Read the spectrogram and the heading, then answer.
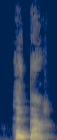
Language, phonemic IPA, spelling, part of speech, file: Dutch, /ˈhɑudbar/, houdbaar, adjective, Nl-houdbaar.ogg
- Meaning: 1. preservable 2. tenable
